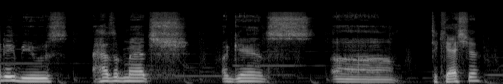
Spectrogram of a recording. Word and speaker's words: Takeshita: Will Ospreay debuts, has a match against Takeshita. Takeshita. Yeah. It's pronounced Takeshita.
